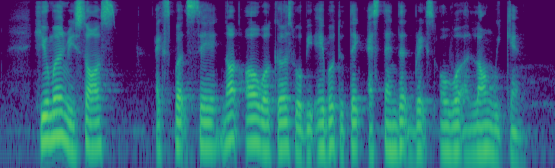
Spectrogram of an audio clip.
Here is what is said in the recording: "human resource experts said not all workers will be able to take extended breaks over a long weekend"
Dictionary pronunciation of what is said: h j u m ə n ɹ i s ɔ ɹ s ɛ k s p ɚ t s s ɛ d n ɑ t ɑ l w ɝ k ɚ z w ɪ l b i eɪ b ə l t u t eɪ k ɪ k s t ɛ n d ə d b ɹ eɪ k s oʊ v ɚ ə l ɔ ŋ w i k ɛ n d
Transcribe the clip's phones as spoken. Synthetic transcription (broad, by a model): h j u m ə n ɹ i s ɔ s ɛ k s p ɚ t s s ɛ n ɑ t ɑ l w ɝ k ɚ s w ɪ l b i eɪ b ə l t u t eɪ k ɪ s t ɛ n d ə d b ɹ eɪ k s oʊ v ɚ ə l ɔ ŋ w i k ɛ n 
